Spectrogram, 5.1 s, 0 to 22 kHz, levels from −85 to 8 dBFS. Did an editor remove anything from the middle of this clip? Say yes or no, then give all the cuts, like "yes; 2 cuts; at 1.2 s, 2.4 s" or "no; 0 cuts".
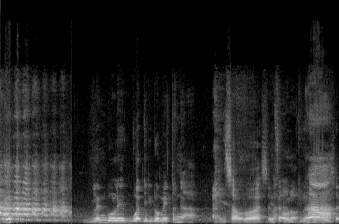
yes; 1 cut; at 1.0 s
